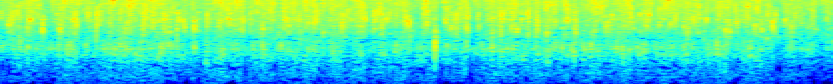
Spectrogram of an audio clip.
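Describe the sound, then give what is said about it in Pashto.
Fresh water rushes steadily through a narrow roadside channel near Kajaki, a loud, continuous splashing hiss with no pauses. “د سړک پر غاړه په یوه نرۍ ویاله کې تازه ورنې اوبه بهیږي”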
